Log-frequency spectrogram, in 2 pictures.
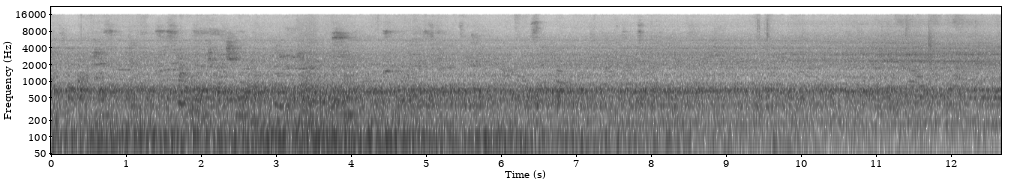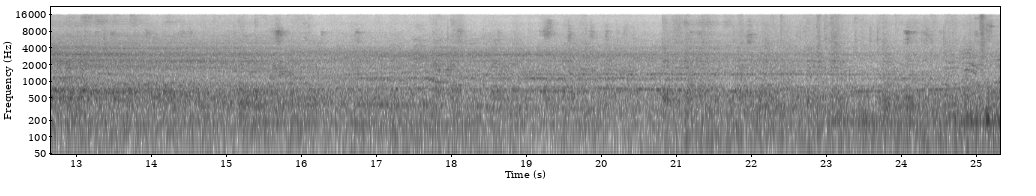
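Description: Metro train running, heard inside the passenger car: a continuous rumble and running noise of wheels and motors. The low rumble fades after several seconds and the whole sound gradually gets quieter.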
